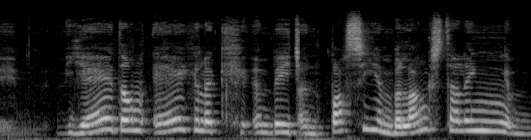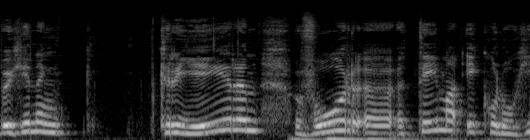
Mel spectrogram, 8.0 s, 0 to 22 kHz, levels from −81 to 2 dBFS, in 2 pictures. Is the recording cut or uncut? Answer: cut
